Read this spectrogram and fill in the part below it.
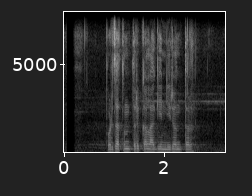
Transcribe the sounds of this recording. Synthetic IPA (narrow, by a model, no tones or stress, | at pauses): pʌd͡zat̪ʌnt̪rʌkalaɡiniɾʌnt̪ʌr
